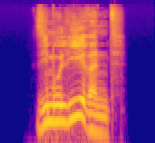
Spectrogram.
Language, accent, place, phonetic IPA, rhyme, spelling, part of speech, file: German, Germany, Berlin, [zimuˈliːʁənt], -iːʁənt, simulierend, verb, De-simulierend.ogg
- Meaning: present participle of simulieren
